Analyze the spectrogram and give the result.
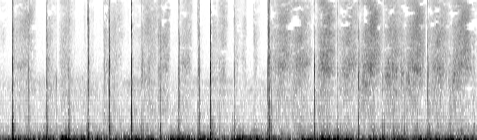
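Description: Fingertips and nails rapidly scratch and rub the smooth bark of a slim, solid tree trunk outdoors. Sharp, dry scratching ticks come in quick succession over a steady low rumble, with brief bright rasping between them.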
